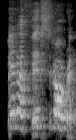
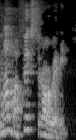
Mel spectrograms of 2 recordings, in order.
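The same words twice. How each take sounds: First: Put-on high, mouthy kid talking back; lightly voiced sassy child. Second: Said in the usual way. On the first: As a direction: sass your mother like a cocky kid. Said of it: "I didn't say it like that". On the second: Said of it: "I didn't say it like that. I was like".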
